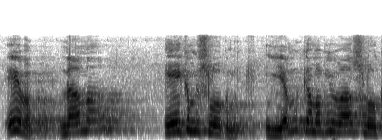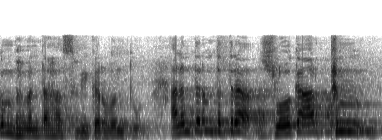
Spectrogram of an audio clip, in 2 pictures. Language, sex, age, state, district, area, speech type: Sanskrit, male, 30-45, Kerala, Palakkad, urban, spontaneous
